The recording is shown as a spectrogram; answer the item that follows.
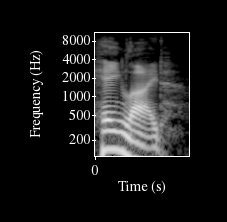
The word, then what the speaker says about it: Halide: And the way that he says it's pronounced, and I think he is absolutely correct, is Halide. Halide is the app, and I was not saying it that way.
